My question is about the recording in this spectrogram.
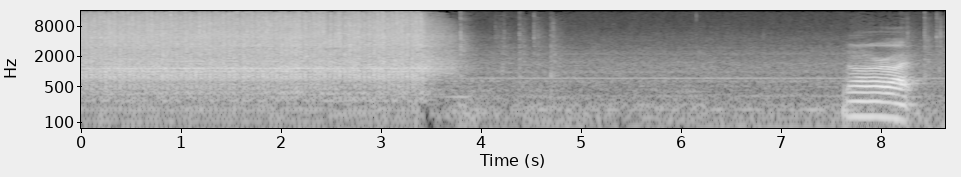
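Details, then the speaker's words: Gearbox with a T238 brushless 480 motor, shimming roughly adjusted: fast, harsh cycling buzz stops dead after about three seconds. The pinion grub screw had come loose, letting the pinion ride up and jam the gear. "what happened is the pinion gear actually um worked its way up and jammed into the gear allowing it not to turn anymore uh the grub screw had come loose"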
